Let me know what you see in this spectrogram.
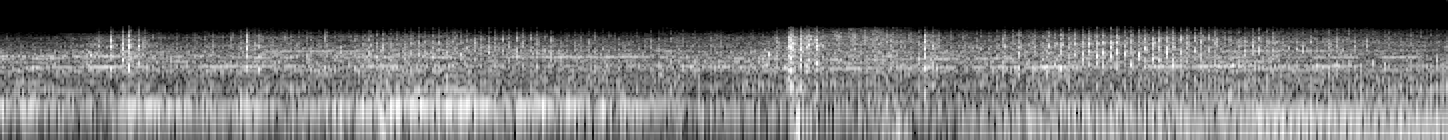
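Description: Car engine running steadily, its low note shifting lower near the end, with a sharp click about five seconds in.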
